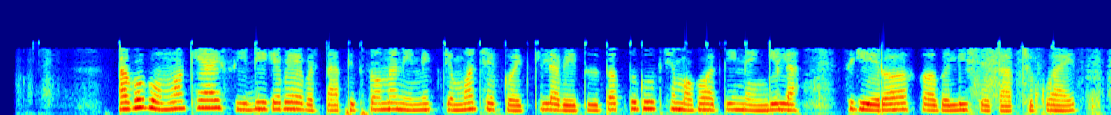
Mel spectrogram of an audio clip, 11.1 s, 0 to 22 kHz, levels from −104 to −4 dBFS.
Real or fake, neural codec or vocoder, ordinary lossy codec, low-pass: fake; codec, 16 kHz, 4 kbps, X-Codec, HuBERT features, trained on balanced general audio; AAC, 16 kbps; 7.2 kHz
